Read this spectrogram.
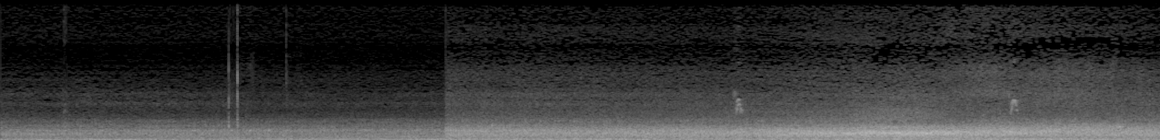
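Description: Traffic rumbles steadily along a busy city road.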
